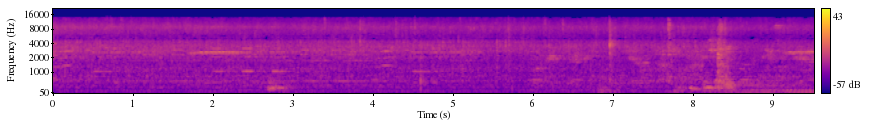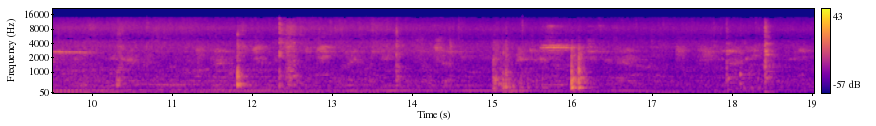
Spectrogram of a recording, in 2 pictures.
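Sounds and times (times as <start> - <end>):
onions and tomatoes sizzling in oil: 0.0 - 19.0
metal spatula scraping pan: 7.7 - 10.8, 11.4 - 12.8.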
